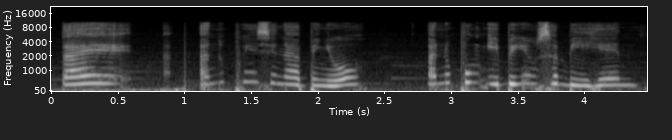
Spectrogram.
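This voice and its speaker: Dutiful, troubled young daughter for radio drama; very high pitch, music bed. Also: female voice, moderate pace, darkish tone. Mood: anxious, pleading. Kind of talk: Filipino radio drama acting.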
